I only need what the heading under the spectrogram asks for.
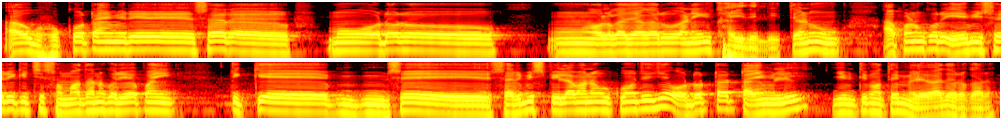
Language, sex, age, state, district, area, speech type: Odia, male, 45-60, Odisha, Mayurbhanj, rural, spontaneous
